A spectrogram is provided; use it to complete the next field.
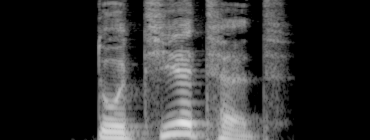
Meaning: inflection of dotieren: 1. second-person plural preterite 2. second-person plural subjunctive II
- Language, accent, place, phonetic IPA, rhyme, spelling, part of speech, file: German, Germany, Berlin, [doˈtiːɐ̯tət], -iːɐ̯tət, dotiertet, verb, De-dotiertet.ogg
